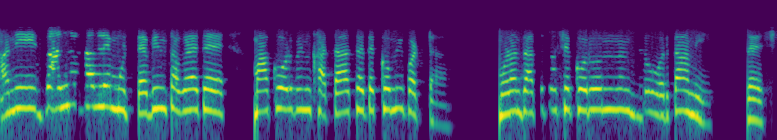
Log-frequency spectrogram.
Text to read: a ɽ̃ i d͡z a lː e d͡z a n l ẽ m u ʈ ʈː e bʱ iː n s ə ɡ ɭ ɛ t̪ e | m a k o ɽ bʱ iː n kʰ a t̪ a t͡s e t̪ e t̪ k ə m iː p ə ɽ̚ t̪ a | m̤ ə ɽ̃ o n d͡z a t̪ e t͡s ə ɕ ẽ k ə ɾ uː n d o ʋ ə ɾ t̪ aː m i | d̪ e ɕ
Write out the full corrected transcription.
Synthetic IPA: a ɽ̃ i d͡z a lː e d͡z a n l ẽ m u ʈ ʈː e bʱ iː n s ə ɡ ɭ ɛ t̪ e | m a k o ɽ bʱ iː n kʰ a t̪ a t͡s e t̪ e k ə m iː p ə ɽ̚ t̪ a | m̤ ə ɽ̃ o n d͡z a t̪ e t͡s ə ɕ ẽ k ə ɾ uː n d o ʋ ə ɾ t̪ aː m i | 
